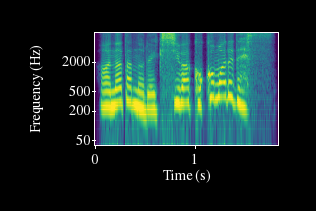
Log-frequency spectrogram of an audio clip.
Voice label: Vox Skill jp; Leo; kingsraid

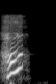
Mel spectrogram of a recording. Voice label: Vox, en; kingsraid

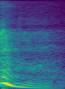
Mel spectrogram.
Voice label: Deny, kr; Riheet; kingsraid

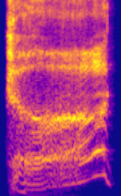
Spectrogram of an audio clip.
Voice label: Casting, jp; Kasel; kingsraid

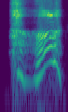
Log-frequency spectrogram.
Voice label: Vox Casting jp; Sonia; kingsraid audio

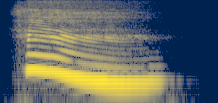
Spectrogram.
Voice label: Vox Deny, en; Kirze; kingsraid; voices heroes en

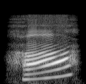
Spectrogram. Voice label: Vox Deny, jp; Viska; kingsraid

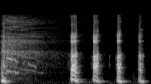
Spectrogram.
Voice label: Vox Happy jp; voices; heroes; Roman; kings raid

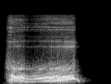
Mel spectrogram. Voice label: Vox Casting jp; Bernheim; kingsraid

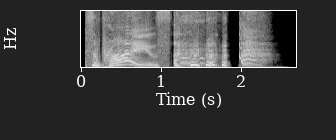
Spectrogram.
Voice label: Vox Skill, en; kingsraid; voices heroes

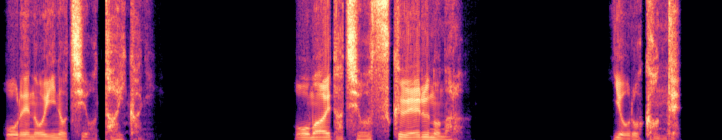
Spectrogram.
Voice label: vox get, jp; voices heroes jp; Clause; kingsraid

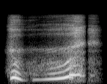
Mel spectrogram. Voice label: Casting, jp; Annette; kingsraid

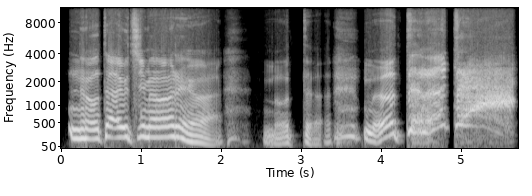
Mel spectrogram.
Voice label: Vox Skill jp; Ezekiel; kingsraid

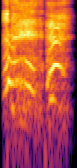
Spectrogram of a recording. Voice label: Vox Damage jp; Mediana; kingsraid; voices heroes

